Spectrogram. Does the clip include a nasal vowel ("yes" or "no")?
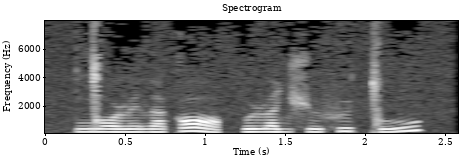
no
